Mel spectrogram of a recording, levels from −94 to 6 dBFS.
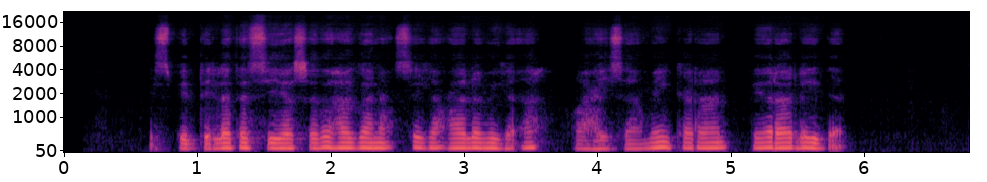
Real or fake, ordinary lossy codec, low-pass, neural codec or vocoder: fake; none; 19.8 kHz; vocoder, 44.1 kHz, 128 mel bands, Pupu-Vocoder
